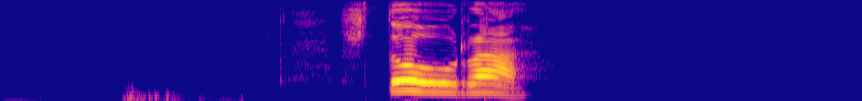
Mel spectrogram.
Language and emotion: Russian, positive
